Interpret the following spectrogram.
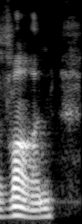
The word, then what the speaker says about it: van: word va in which in Spanish is pronounced as Vaughn but in English it sure looks a whole lot like van and you may remember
